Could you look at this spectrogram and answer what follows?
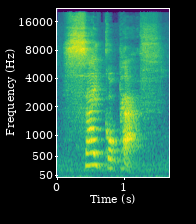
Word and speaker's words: psychopath: Psychopath. You do not pronounce the P.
